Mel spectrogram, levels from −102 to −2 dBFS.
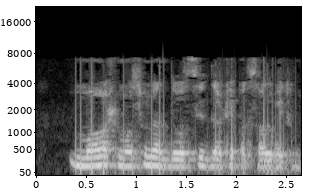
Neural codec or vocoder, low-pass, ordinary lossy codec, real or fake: none; 7.2 kHz; AAC, 32 kbps; real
